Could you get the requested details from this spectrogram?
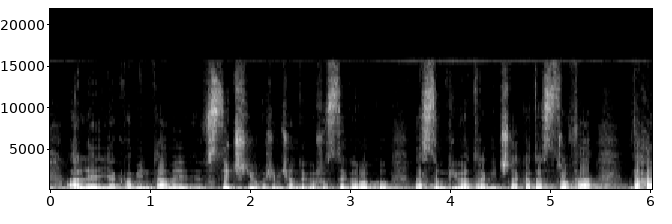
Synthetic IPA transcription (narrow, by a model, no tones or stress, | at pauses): a̰lɛjak̚pamʲjɛnt̪amɘfst̪ɘt͡ʂɲuʔɔɕɛmd͡ʑeɕɔnt̪̬ɛɡɔʂust̪ɛɡɔɾɔkunast̪ɔmpʲiwat̪ɾaɡʲit͡ʂnakat̪ast̪ɾɔfa | vaxa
